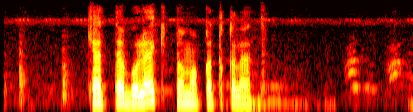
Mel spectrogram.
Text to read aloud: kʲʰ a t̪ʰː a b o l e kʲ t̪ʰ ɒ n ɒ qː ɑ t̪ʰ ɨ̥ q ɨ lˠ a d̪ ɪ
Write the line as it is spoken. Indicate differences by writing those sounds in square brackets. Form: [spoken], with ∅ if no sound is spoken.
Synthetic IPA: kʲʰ a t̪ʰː a b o l [a] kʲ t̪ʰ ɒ [m] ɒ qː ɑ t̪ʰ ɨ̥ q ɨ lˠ a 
